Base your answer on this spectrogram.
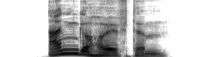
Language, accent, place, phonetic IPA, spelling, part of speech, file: German, Germany, Berlin, [ˈanɡəˌhɔɪ̯ftəm], angehäuftem, adjective, De-angehäuftem.ogg
- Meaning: strong dative masculine/neuter singular of angehäuft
